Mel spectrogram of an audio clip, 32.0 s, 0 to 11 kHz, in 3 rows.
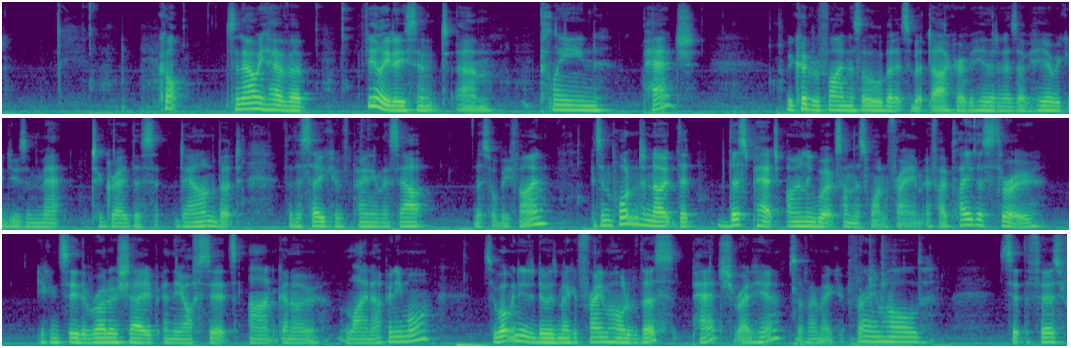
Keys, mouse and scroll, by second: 0.8 click, 2.0 click, 2.0-2.6 scroll, 3.4 click, 3.9 scroll, 6.4 scroll, 7.2-8.4 scroll, 12.8-13.3 scroll, 14.0 ctrl+s, 16.4 scroll, 20.3 click, 22.1-25.5 drag, 28.9 click, 29.2 Tab, 29.7-31.3 typing, 30.6 click.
